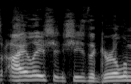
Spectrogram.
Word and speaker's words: Eilish: It is Eilish, and she's the girl of my dreams, and she's half my age, and that sucks.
